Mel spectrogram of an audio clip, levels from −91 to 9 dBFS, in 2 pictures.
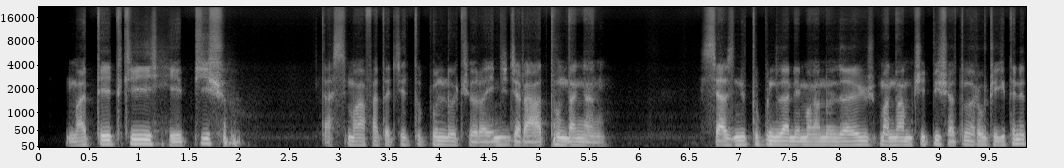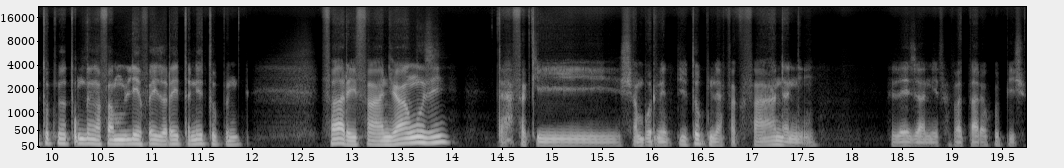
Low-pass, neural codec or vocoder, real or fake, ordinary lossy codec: none; autoencoder, 48 kHz, 32 numbers a frame, DAC-VAE, trained on Japanese speech; fake; none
